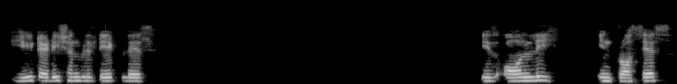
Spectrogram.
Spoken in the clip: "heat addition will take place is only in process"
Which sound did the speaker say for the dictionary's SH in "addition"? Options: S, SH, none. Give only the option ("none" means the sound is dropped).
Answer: SH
